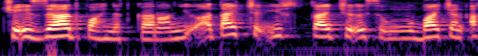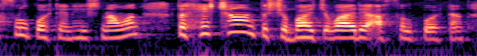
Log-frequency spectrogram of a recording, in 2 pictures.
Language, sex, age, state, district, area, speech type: Kashmiri, female, 30-45, Jammu and Kashmir, Budgam, rural, spontaneous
